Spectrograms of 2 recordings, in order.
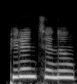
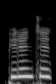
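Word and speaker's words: Firenze: 또 중세 피렌체의 이름은 남고 발음은 달라졌다. 중세 시대로 들어서며 플로렌티아는 이탈리아로 바뀌면서 현지에서는 플로렌티아 나중엔 피렌체로 발음됩니다. 흥미로운 건 영어권에서는 여전히 플로렌스라는 라틴어식 이름을 씁니다. 즉 같은 도시를 두고도 현지에서는 피렌체의 영어권에서는 플로렌스로 부르게 된 거죠.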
